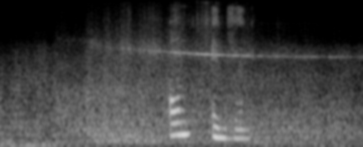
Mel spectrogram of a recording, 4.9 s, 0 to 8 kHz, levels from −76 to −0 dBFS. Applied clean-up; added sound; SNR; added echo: none; Fixed-wing aircraft, airplane; 6 dB; none.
